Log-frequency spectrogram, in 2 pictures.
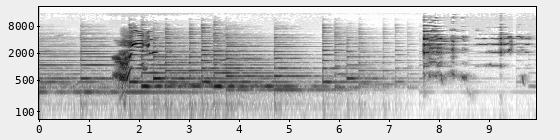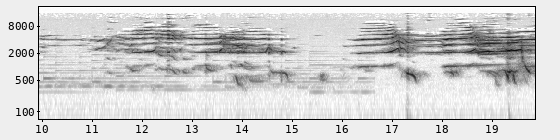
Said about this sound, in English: It's election time in Canada, so we wanted to let the endangered southern resident orcas share their own thoughts on Justin Trudeau and Canada's new pipeline.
